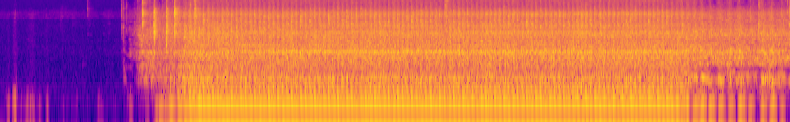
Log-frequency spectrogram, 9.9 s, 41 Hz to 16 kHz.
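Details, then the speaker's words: Honda Vario LED scooter with hesitation, loss of power and stalling: after the TPS was reset to its lowest 0.5, the engine starts and settles into a steady, slow idle that is set too low; idle is then raised to 1500 rpm. "dan di sini RPM rendah Jadi kita setel untuk rpm-nya kita tinggikan sampai 1000 500"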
